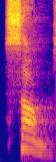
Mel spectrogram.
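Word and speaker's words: Xumm: Do you use the Zoom wallet? Is that how you pronounce it? Zoom? – Sum. Like with an S. Sum. Just like Sum.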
